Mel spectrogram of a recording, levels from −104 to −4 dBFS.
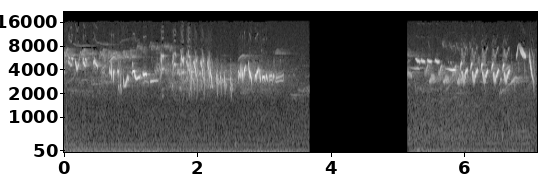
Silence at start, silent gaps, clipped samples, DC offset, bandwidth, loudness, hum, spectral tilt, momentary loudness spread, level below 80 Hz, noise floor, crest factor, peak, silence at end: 0 s; 3.69-5.16 s; under 0.1%; under 0.1%; 16.5 kHz; -18 LUFS; none; 4.5 dB/octave; 10 LU; -64 dBFS; -40 dBFS; 16 dB; -6 dBFS; 0.05 s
